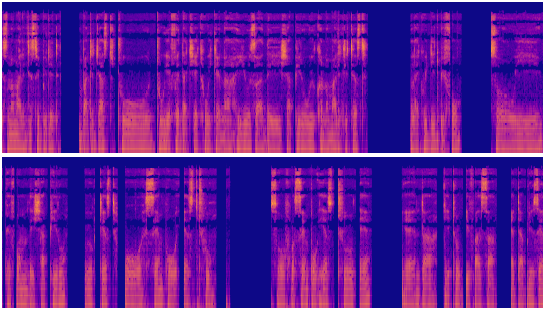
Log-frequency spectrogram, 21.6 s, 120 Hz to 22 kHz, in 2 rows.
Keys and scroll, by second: 10.1 Up, 11.3 Up, 13.5 Left, 14.6 BackSpace, 15.3 2, 16.5 Right, 19.5 Return.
